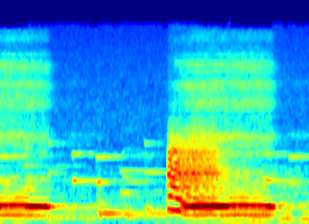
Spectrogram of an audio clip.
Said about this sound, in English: That sounds like some snoring, but what's that other noise?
